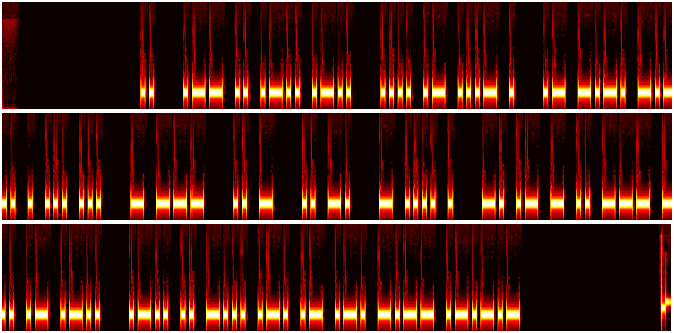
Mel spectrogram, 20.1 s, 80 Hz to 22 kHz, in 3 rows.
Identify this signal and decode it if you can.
Morse code, heard as a keyed tone, about 28 wpm, 700 Hz. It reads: I WILL HAVE ACCESS TO IT IN THE NATIONAL LIBRARY.
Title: Sentences from Top 1000 Words - Review Part 4 - 28wpm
